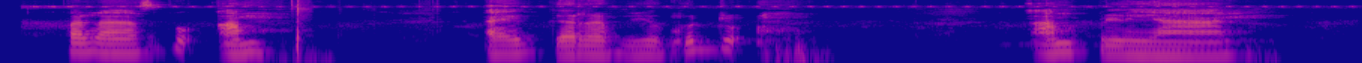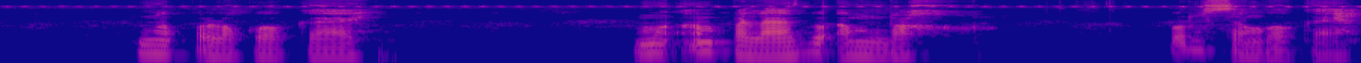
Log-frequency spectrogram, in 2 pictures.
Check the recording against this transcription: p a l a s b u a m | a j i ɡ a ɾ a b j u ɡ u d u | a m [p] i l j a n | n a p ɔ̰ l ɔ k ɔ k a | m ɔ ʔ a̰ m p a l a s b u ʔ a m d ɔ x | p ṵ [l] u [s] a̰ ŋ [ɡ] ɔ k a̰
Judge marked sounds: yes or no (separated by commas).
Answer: yes, no, yes, yes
